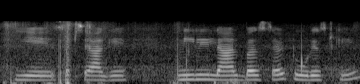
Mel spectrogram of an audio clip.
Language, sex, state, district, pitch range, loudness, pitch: Hindi, female, Uttar Pradesh, Budaun, 205-220 Hz, -25 LUFS, 210 Hz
